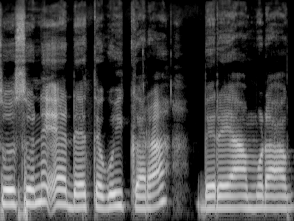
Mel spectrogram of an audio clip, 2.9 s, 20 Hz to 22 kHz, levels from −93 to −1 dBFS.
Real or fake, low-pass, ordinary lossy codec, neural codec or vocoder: fake; none; none; vocoder, 44.1 kHz, 128 mel bands every 512 samples, BigVGAN v2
